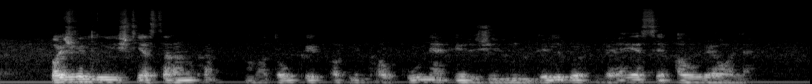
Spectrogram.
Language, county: Lithuanian, Telšiai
